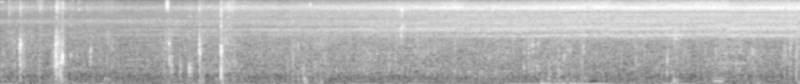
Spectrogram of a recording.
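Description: Footsteps and scuffs on a rocky, leaf-covered trail, a few sharp clicks in the first couple of seconds. After that comes a steady outdoor hiss that grows slowly louder.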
